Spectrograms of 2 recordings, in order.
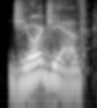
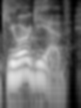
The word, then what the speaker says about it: Georgiev: John Shorthouse, Hard G calls him Georgiev. Brendan Batchelor on the radio called Soft G. Sorry. Shorthouse calls him Georgiev. And then Batchelor calls him Georgiev. Soft G versus Hard G.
